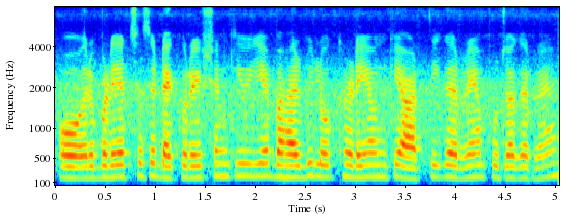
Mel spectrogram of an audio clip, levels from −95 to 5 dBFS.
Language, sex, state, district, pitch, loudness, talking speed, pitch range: Hindi, female, Punjab, Pathankot, 195 Hz, -19 LUFS, 260 wpm, 185-200 Hz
